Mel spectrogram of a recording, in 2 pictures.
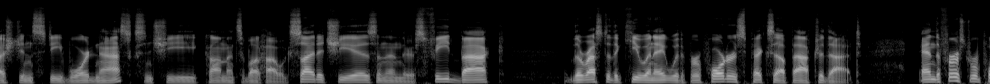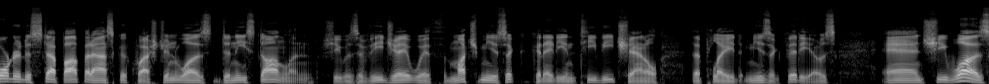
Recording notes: I was a young reporter in the media room that year, and recorded the backstage question and answer session she had with reporters.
